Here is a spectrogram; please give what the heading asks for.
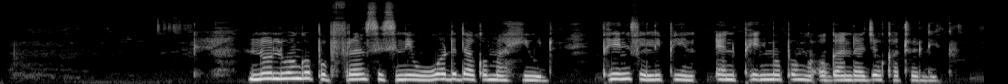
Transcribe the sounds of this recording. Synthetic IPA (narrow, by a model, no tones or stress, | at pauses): nolwoŋɡopopfɾansisnɪwɔdd̪akɔmahiud | pʰiɲfilipin | ɛnpʰiɲmɔpoŋɔʔɔɡandad͡ʒɔkat̪ʰɔlik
